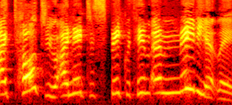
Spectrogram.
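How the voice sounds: A woman uses a put-on character voice at an extremely high pitch, with a bright, sharp tone. Her pitch swings widely as she speaks at a moderate pace.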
